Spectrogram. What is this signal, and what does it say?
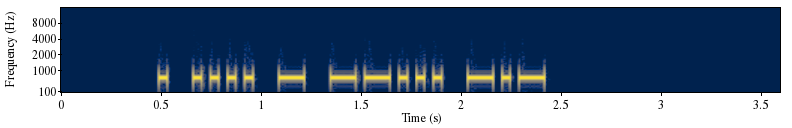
Morse code, heard as a keyed tone, about 27 wpm, 700 Hz. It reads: EHT7K
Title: Code Groups - 5 Letter:Numbers - 28wpm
